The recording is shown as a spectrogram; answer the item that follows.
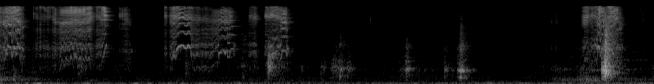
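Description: Two small hamsters fighting over a shared cage: squeaking and scuffling in bursts through the first three seconds, then a few light scratches, and another loud burst near the end.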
